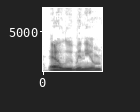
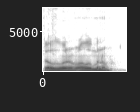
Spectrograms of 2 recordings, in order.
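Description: First: It is said the non-American way. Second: It is said the American way.

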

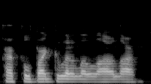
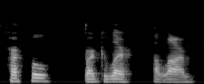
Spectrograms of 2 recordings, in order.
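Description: First: Said quickly, burglar and alarm blur together. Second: Said carefully, burglar and alarm stay distinct. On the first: The speaker calls it wrong. "if I say it quickly, it comes out like" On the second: The speaker calls it right. "If I think about it, it's"

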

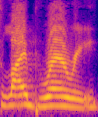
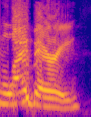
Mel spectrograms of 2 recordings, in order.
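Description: First: The second R sound is pronounced. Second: The second R sound is dropped. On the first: The speaker calls it right. "It's library. There's two R's" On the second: The speaker calls it wrong. "That's like saying library"

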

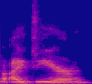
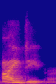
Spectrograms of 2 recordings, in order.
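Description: First: The stress falls on the usual syllable. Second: The stress falls on a different syllable. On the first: This is the everyday way of saying it. "instead of idea" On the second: This is how an older family dialect said it. "Emphasis was on the idea"

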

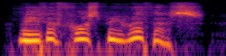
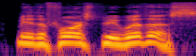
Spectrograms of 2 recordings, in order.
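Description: First: It is said softly, in a subdued tone. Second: It is said heatedly, with a sneering edge. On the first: The speaker sincerely hopes for luck. "like they tone her character way down" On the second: The speaker is scornful of the sentiment. "she said it like it was almost a pejorative. Like, it was just a lot of heat in the way she said it"

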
